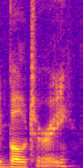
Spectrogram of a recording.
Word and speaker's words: Báthory: was foreshadowed even though her name is technically bo Tori that is technically how it's pronounced rotary bullet ory it's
